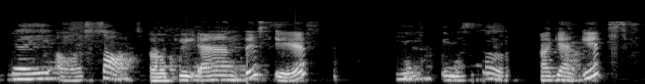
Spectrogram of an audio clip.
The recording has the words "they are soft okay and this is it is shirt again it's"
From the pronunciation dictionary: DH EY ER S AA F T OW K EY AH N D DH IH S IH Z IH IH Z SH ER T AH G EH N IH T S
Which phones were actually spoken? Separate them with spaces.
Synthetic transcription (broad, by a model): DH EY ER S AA T OW K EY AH N DH IH S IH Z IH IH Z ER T AH G EH N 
